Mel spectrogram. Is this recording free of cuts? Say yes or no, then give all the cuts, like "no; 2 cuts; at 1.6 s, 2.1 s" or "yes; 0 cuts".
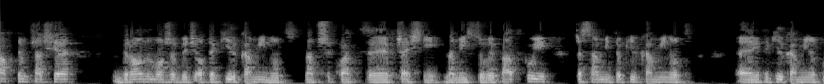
yes; 0 cuts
